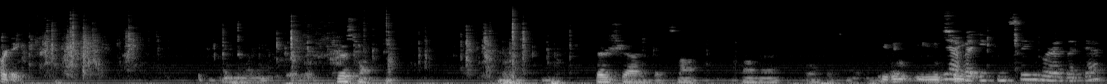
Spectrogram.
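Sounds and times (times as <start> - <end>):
paper sheets rustling: 0.2 - 2.3, 2.9 - 5.7
low murmured voice: 2.0 - 3.8, 6.0 - 9.6.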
